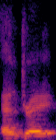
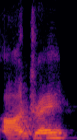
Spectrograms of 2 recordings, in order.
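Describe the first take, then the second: First: The name is said the European way. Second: The name is said the American way.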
